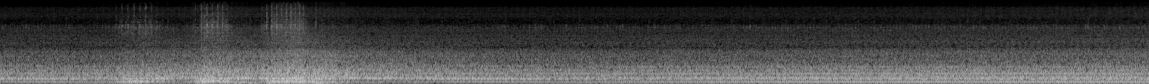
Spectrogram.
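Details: 1980 Mercedes 450SL, just restarted after a new fuel pump and a long time sitting, no leaks: the idle flares briefly around two to three seconds, then settles into a steady hum; slightly unsettled, uneven idle.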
